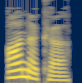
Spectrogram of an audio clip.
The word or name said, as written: anica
